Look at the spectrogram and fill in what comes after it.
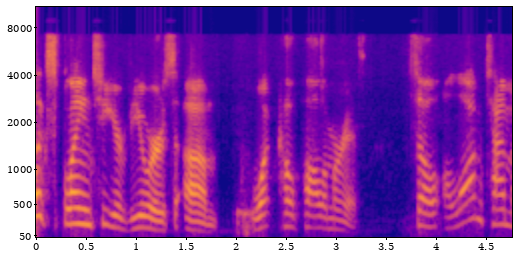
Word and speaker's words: copolymer: I fished it a lot last year, but the copy polymer, am I saying it right? – Copolymer. – Copolymer line.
